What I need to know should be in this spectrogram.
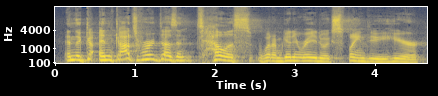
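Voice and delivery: usual speaking voice

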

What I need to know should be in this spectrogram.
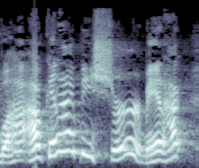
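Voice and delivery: hammed-up skeptic pushing back at the angel; high mock voice of a doubting old priest; doubting Zechariah. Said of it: "He says these words to him".

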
